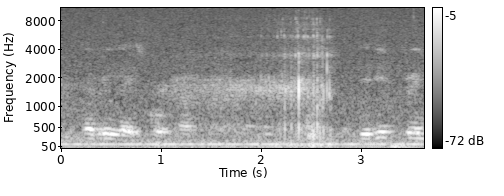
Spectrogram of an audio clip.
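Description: A young woman sips a hot drink from a mug.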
